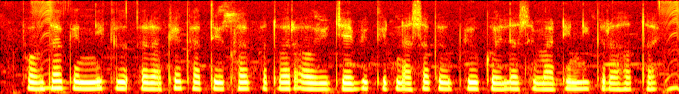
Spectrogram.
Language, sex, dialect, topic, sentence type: Bhojpuri, female, Northern, agriculture, statement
